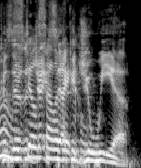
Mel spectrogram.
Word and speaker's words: Sacagawea: Sacagawea? – Sacagawea is actually... – Excuse me? – The proper pronunciation.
